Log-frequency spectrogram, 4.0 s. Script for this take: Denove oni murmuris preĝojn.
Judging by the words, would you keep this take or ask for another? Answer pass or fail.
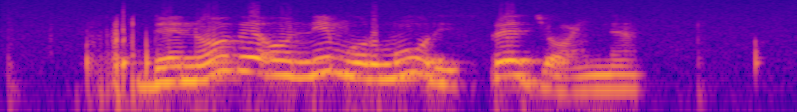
pass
